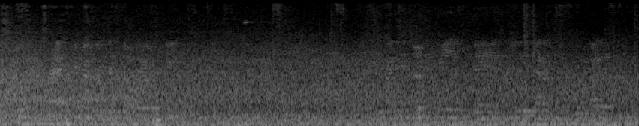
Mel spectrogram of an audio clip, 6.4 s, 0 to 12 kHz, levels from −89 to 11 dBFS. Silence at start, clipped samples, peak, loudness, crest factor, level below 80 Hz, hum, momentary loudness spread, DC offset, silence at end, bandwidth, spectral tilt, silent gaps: 0 s; under 0.1%; -26 dBFS; -43 LUFS; 16 dB; -48 dBFS; none; 6 LU; under 0.1%; 0 s; 11.5 kHz; -6 dB/octave; none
